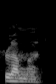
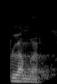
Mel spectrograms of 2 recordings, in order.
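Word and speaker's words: plumber: तो उसमें हम लोग बोलते हैं प्लम्बर। क्या बोलते हैं? प्लम्बर। बोल करके जरूर देखिएगा, प्लम्बर बोलिए, प्लम्बर। कर्नल, स्पेलिंग होती है COLONEL, लेकिन बोलते हैं कर्नल, CHAMPAGNE।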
